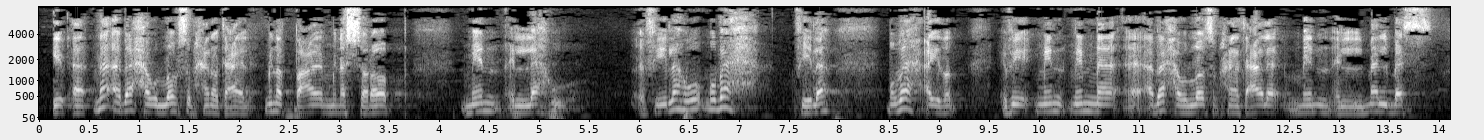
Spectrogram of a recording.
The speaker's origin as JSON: {"language": "Arabic", "country": "Egypt", "said": "احنا عندنا في مصر هنا"}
